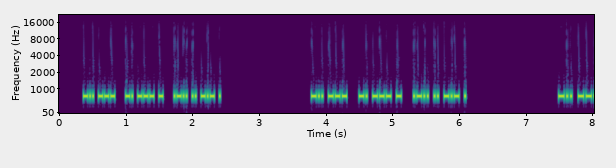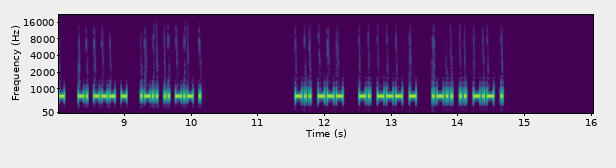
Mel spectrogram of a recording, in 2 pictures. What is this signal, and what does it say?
Morse code, heard as a keyed tone, about 44 wpm, 700 Hz. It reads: DO NOT LIKE DO NOT LIKE DO NOT LIKE DO NOT LIKE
